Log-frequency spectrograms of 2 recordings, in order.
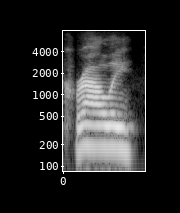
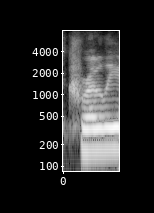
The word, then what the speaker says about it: Crowley: know him Alistar Crowley not Crowley he says crowly rhymes with holy that's that's what he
